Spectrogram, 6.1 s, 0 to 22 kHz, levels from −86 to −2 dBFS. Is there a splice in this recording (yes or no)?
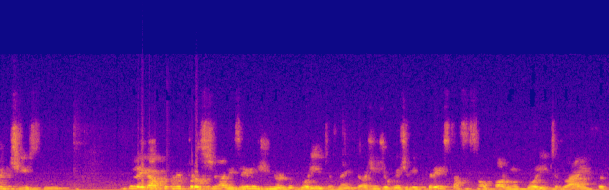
yes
